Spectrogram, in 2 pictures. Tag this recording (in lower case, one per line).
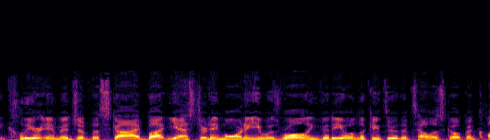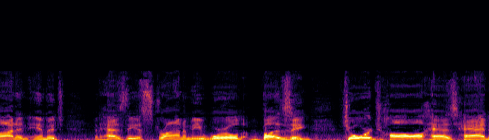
speech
